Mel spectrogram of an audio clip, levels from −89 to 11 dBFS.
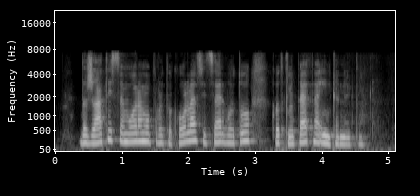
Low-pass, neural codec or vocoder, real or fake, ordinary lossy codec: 7.2 kHz; codec, 32 kHz, 1.9 kbps, SNAC; fake; none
